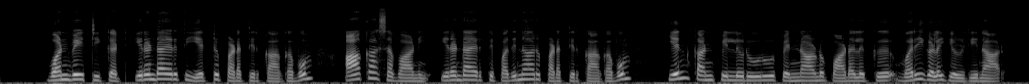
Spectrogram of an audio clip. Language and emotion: Tamil, neutral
